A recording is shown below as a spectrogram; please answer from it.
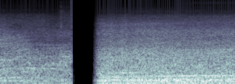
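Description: Background chatter that cuts off abruptly into a split second of silence, followed by steady, louder vehicle noise with a held low hum from shuttle buses standing at a bus stop.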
